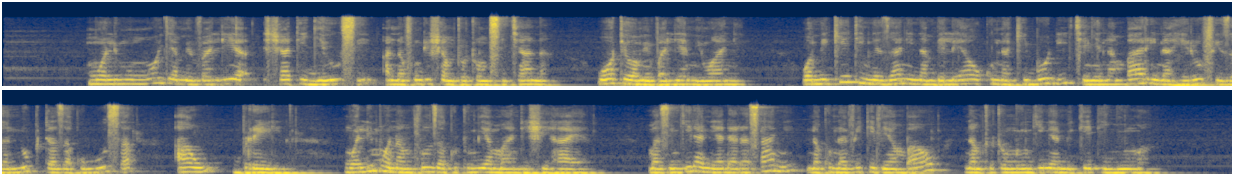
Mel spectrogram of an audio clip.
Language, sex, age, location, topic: Swahili, female, 36-49, Nairobi, education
